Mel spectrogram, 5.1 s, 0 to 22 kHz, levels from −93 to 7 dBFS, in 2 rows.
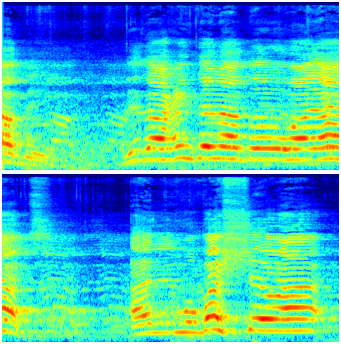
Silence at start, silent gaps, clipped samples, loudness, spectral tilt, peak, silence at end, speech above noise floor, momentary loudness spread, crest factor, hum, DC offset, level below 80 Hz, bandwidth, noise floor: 0 s; none; under 0.1%; -13 LUFS; -3.5 dB/octave; 0 dBFS; 0 s; 21 dB; 19 LU; 14 dB; none; under 0.1%; -52 dBFS; over 20 kHz; -35 dBFS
